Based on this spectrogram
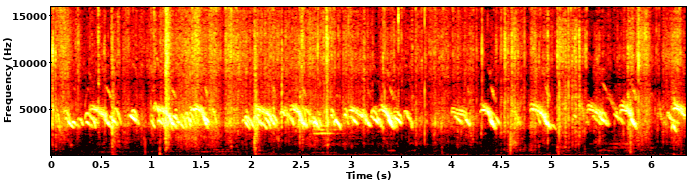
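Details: Frightened chicks (domestic chicken) giving a distress call: several chicks give loud, high, piercing peeps in rapid overlapping series, each note sharply falling, with a few faint knocks beneath.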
